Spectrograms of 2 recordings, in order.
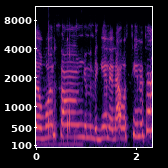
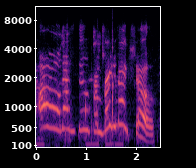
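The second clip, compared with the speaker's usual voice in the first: high quoted voice; 12 semitones higher than usual. Retold or imitated. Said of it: "I was like".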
